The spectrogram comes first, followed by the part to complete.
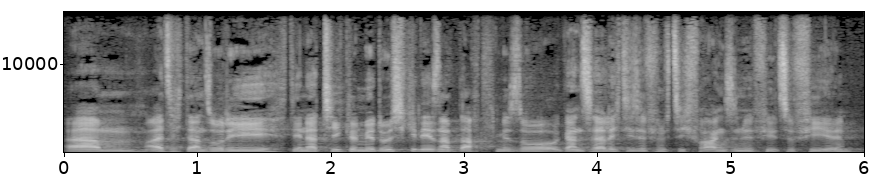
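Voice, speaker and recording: A young German youth group leader gives an interactive talk in a reverberant hall. His mid-range, slightly bright voice has fairly even intonation and runs a little fast. He's casual and chatty, with many fillers and rhetorical questions.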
